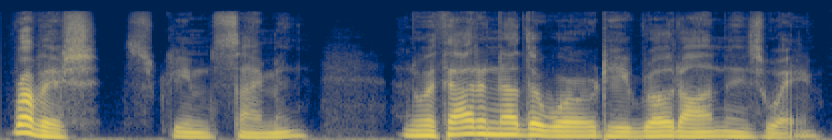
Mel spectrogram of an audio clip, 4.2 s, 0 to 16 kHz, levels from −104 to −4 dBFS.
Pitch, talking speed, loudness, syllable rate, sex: 120 Hz, 175 wpm, -19 LUFS, 5.3 syllables/s, male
